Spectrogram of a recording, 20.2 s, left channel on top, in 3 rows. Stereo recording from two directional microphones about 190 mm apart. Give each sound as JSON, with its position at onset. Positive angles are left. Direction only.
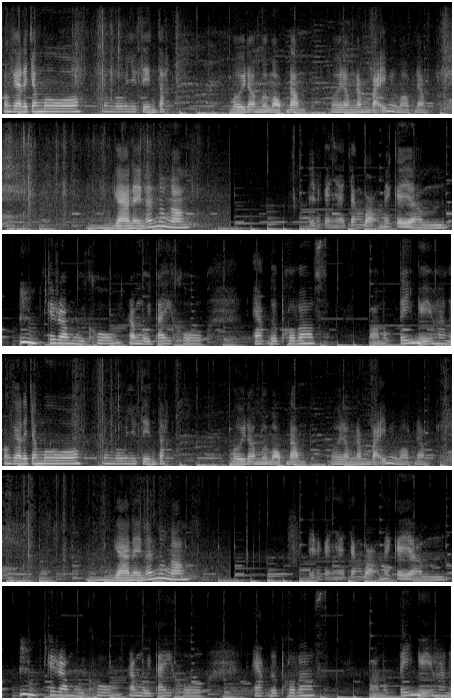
{"t": 0.0, "sound": "speech", "side_deg": -10}
{"t": 6.8, "sound": "music", "side_deg": -15}
{"t": 8.4, "sound": "speech", "side_deg": -15}
{"t": 11.2, "sound": "music", "side_deg": 0}
{"t": 11.5, "sound": "speech", "side_deg": 10}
